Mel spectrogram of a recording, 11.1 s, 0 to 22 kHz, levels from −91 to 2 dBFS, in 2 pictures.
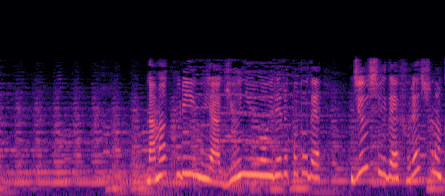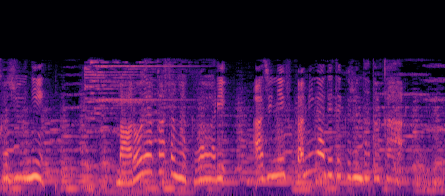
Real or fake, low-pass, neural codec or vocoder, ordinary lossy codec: real; 7.2 kHz; none; Opus, 64 kbps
